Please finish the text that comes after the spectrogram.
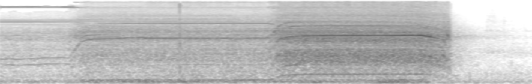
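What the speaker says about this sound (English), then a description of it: "Push the drill bit down through the board." Power drill spinning a bit down through a wooden board, a steady close whine that rises in pitch and load midway, then stops abruptly as the bit clears the wood.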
